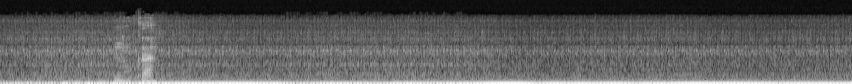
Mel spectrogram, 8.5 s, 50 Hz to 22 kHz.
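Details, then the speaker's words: Chevrolet Niva after fixing an air leak found with a smoke generator, warm at 81°C, idling around 840 rpm: steady even idle with a faint slow wobble, much smoother than before when it nearly stalled. "Ну слушайте конечно ровнее ровнее стал работать мотор есть какое-то колыхание"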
